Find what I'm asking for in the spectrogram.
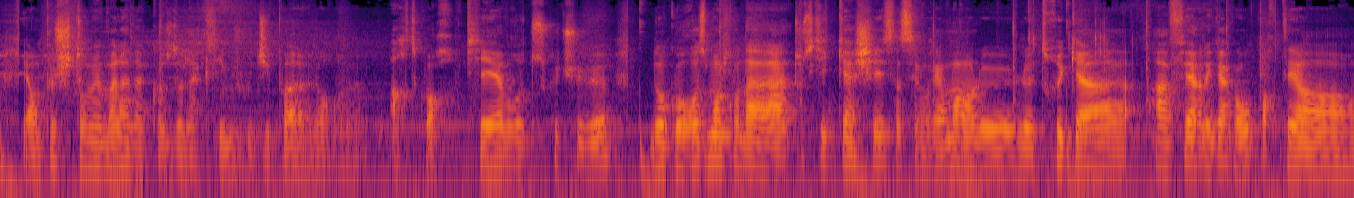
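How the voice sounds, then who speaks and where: With audible room echo, a man delivers his words at a fairly quick pace in a monotone, flat intonation. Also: medium pitch for a man. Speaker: travel vlogger. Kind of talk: travel vlog. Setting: outdoors in desert. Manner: quiet speech.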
